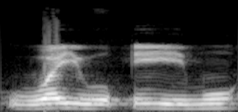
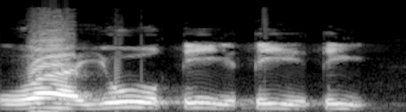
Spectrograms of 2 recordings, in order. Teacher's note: القاف في أقل مراتب التفخيم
